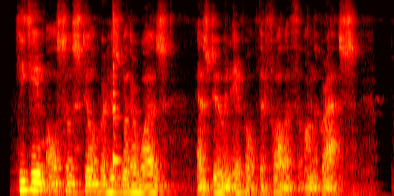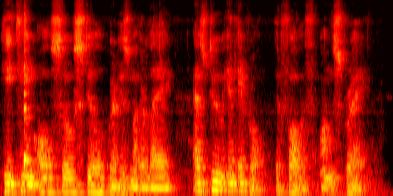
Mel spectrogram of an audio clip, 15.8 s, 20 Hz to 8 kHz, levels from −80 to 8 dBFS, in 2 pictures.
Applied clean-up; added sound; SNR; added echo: none; Cowbell; 8 dB; reverberation time 0.6 s.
